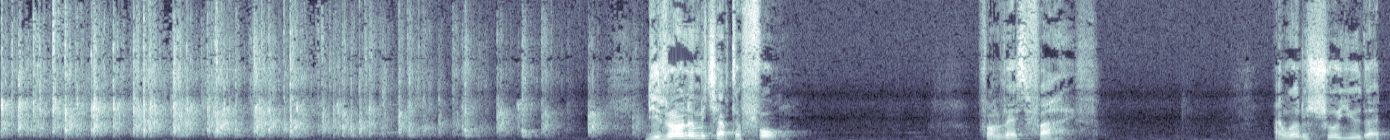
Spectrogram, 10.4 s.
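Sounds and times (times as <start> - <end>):
crowd clapping: 0.0 - 5.1
speech: 4.8 - 6.0, 7.4 - 8.2, 9.6 - 10.4.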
